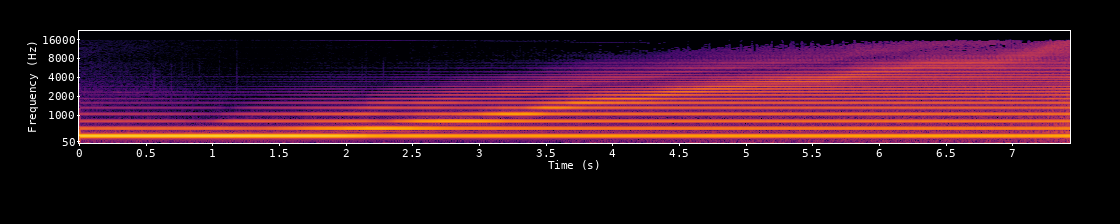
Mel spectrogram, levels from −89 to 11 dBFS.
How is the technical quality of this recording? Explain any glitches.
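Gain pumping runs through the whole recording, from start to finish. The likely cause is input gain set far too high, with a fast limiter or compressor clamping down on every loud moment and releasing in the gaps, swinging the level by around 15 dB. Loud and quiet passages sit unnaturally close in level, leaving the audio squashed.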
